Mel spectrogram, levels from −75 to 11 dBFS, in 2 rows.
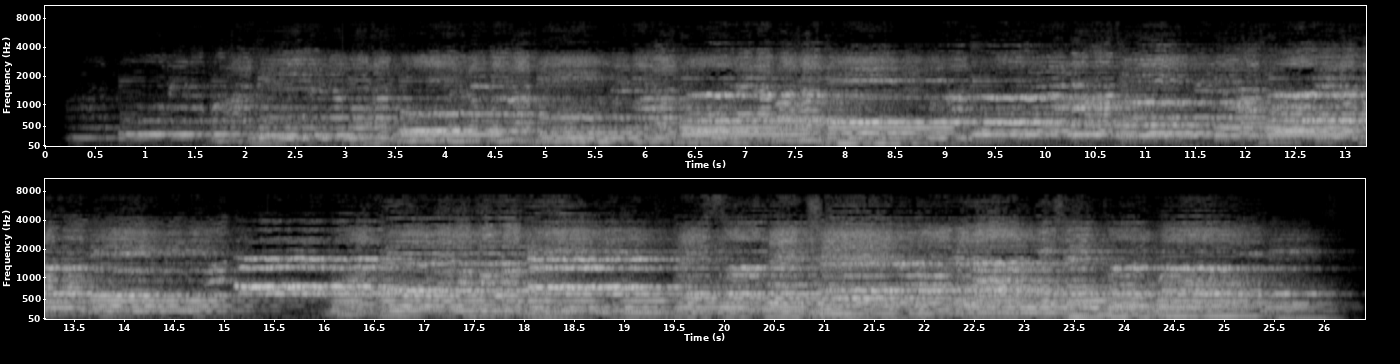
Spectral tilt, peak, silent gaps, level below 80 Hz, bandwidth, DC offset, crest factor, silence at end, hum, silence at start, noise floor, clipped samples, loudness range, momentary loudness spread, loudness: -6 dB/octave; -2 dBFS; none; -52 dBFS; 7.6 kHz; under 0.1%; 16 dB; 0.3 s; none; 0.3 s; -43 dBFS; under 0.1%; 6 LU; 10 LU; -18 LUFS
